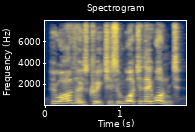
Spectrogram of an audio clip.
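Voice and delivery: high, loud alarmed question; crying out. A narrator's reading. Second onlooker asking about the creatures, crying out. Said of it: "cried another".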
